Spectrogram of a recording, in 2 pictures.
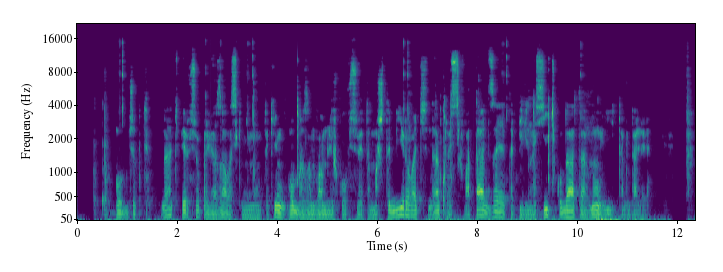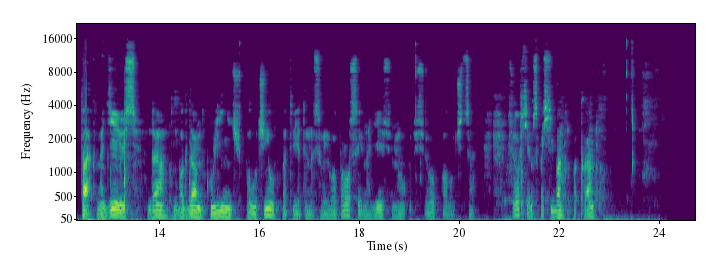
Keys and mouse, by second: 2.5 middle click, 3.4 click, 4.4 s, 6.5 click, 7.3 g, 8.4 click, 9.3 KP_1, 10.0-12.1 drag, 15.6-19.1 drag.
